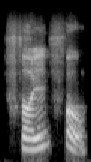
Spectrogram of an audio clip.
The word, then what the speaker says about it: Volvo: Okay, so if Volvo is to be pronounced German, it will be Fulfo.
